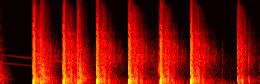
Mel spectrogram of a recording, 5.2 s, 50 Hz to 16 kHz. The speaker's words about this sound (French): 11h24, premiers échanges de coups de feu entre les policiers et les deux adolescents.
